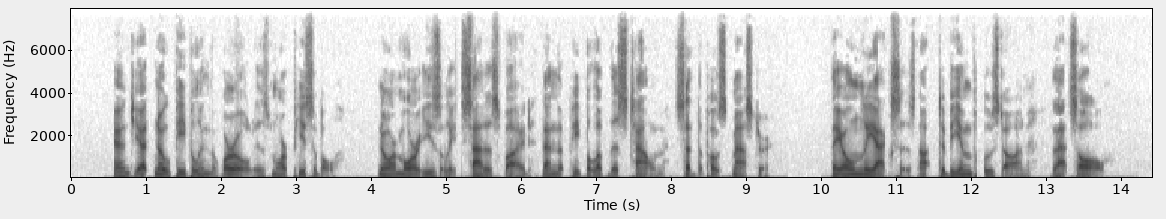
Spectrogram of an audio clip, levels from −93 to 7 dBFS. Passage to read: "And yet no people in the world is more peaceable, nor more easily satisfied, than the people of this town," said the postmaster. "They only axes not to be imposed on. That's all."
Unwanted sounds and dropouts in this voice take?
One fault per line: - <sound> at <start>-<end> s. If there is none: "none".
- dropout at 12.1-12.2 s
